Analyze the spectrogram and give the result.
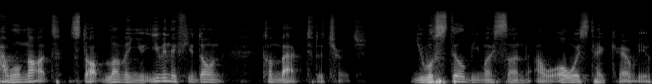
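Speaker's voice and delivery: usual speaking voice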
